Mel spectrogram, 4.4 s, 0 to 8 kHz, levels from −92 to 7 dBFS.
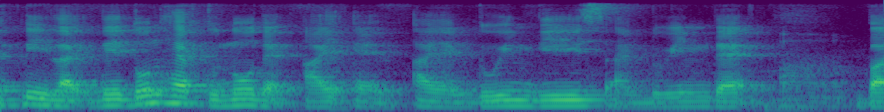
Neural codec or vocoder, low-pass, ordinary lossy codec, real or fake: none; 7.2 kHz; none; real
